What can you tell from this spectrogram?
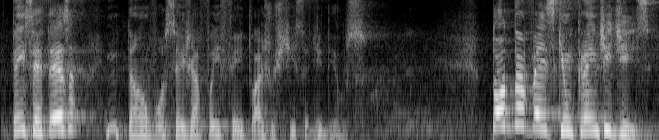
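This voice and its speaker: Male Bible teacher, Brazilian accent, high voice, preaches a lively lesson with questions to the room. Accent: Brazilian Portuguese. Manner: animated preaching, questions to the audience, acts out quoted voices. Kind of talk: sermon-style Bible lesson.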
